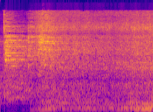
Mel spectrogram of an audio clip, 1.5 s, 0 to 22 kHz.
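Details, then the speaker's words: Carbureted engine with a 236/242 cam, after the idle circuit passages were drilled and the mixture screws tuned: a short crank, then it fires almost instantly and climbs cleanly into a steady run, a healthy start. "that's how an engine should start"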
